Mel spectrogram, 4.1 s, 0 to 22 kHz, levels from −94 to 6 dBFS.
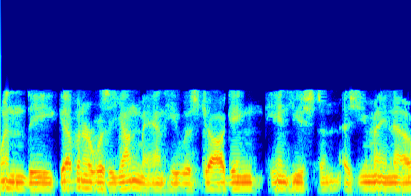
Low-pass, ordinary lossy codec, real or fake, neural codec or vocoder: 7.2 kHz; AAC, 16 kbps; fake; vocoder, 44.1 kHz, 128 mel bands every 256 samples, BigVGAN v2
